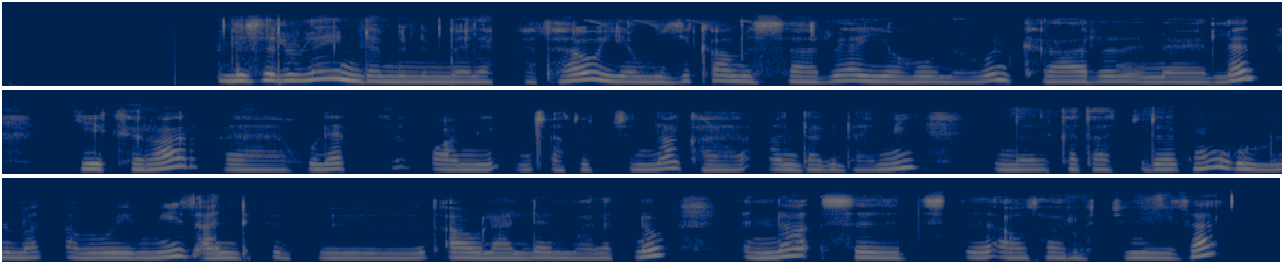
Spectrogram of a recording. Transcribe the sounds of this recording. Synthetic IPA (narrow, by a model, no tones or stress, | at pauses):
mɨsɨlulajɨnd̪əmːɨnɨmːələkːət̪ʰəwjɛmuzikʼaməsaɾjajɛho̞nəwʊnkʰɨɾaɾɨnɨnːajalːən | jɪhkʰɨɾaɾkʰəhulət̪ːkʼamiʔɨnt͡ʃʼət̪ʰo̞t͡ʃːɨnːakʰəand̪aɡd̪amiɨnːalkʰːət̪ʰat͡ʃːɪd̪əɡmo̞hulːunmat̪ʼːaβɾojɛmːihɪzand̪kʰɨbt̪ʼawlalːənmalət̪nəwʔɨnːasɨd̪ːɨst̪awt̪ʰaɾo̞t͡ʃːɪnjɪjɪzal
